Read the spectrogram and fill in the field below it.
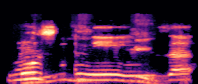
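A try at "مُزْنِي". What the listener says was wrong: Muzni. Jangan ada e-nya. Coba. E-nya jangan ada tuh. Buang dulu e-nya. Gitu Bu. Gitu. Jangan biasakan muzni. Itu jangan, nggak boleh. Muzni.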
